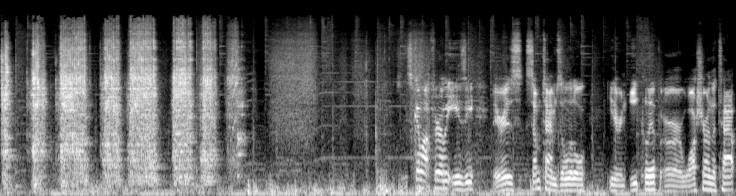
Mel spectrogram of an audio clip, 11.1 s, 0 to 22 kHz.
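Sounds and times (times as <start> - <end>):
impact driver bursts: 0.0 - 3.7.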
